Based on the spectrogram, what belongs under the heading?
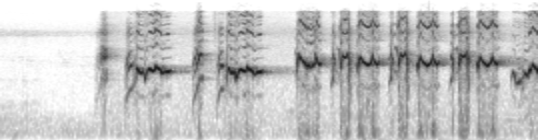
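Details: Sooty-headed bulbul in lively full song, used to lure other bulbuls into singing; a fast run of bright, bubbly chirped notes with rising and falling whistled inflections, packed closely over two seconds.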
